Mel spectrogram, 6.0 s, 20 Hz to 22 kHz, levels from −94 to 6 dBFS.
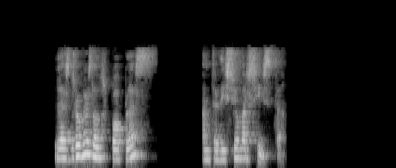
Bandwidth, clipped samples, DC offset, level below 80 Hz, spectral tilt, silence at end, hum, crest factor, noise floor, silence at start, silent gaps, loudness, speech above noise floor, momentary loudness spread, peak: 8 kHz; under 0.1%; under 0.1%; -64 dBFS; -4 dB/octave; 1.7 s; none; 20 dB; under -90 dBFS; 0.85 s; 2.39-3.03 s; -20 LUFS; over 70 dB; 17 LU; -4 dBFS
